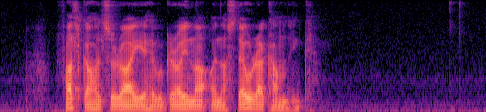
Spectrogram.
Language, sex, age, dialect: Faroese, male, 36-60, Norðurstreymoy/Eysturoy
